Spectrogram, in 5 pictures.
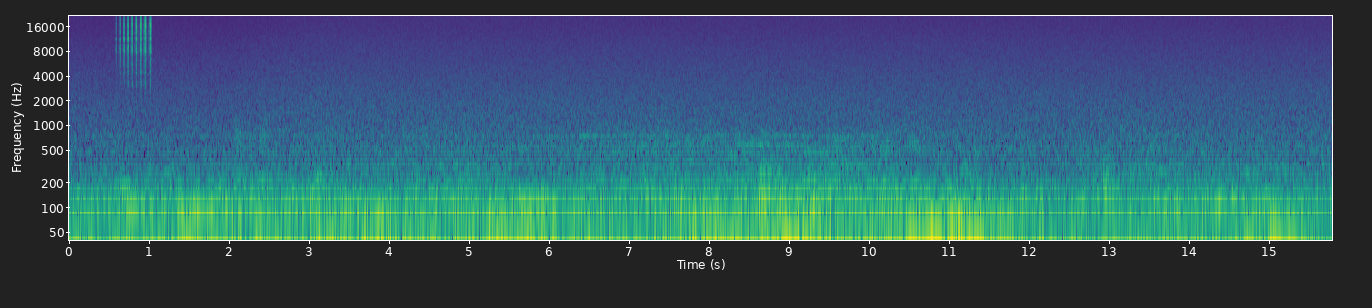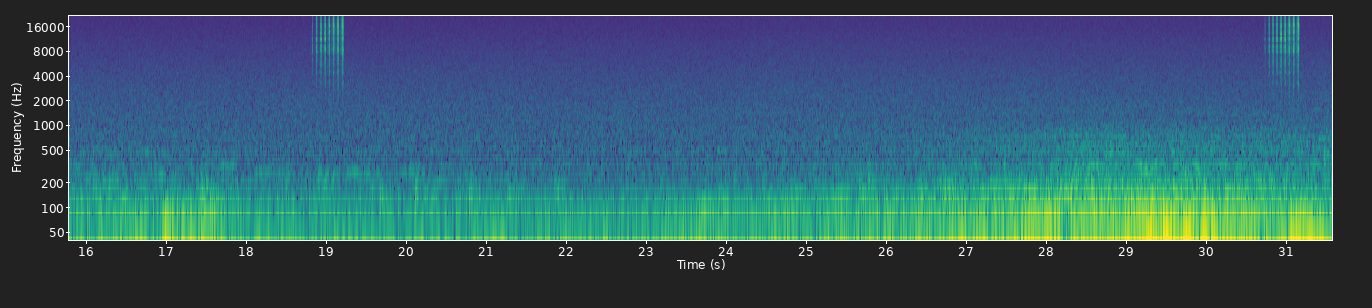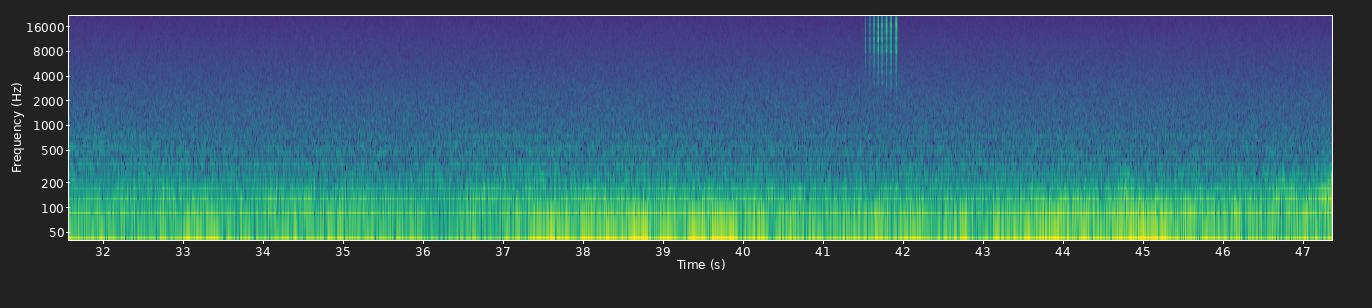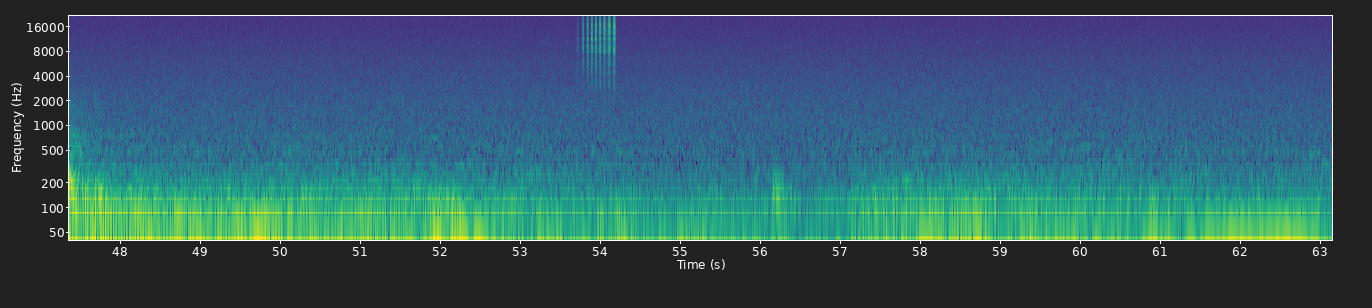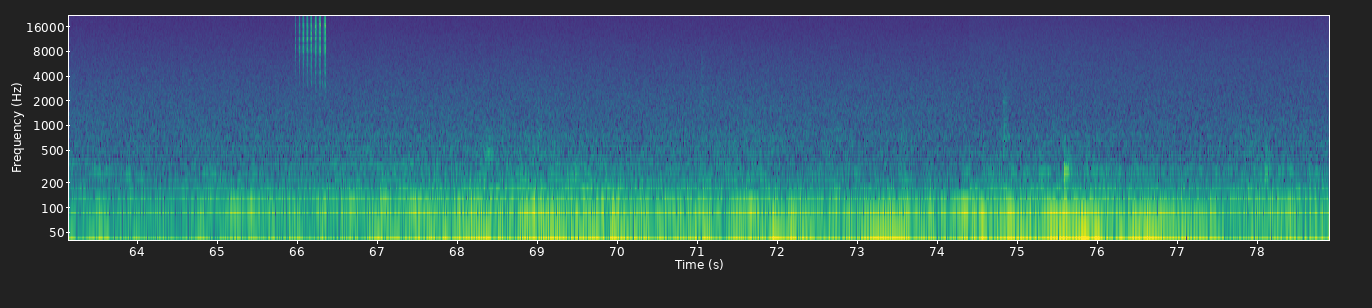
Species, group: Euthystira brachyptera
Orthoptera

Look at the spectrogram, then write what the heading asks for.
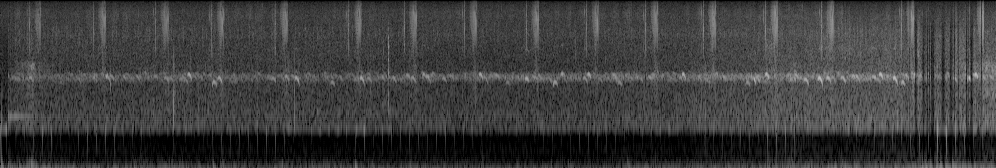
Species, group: Antaxius spinibrachius
Orthoptera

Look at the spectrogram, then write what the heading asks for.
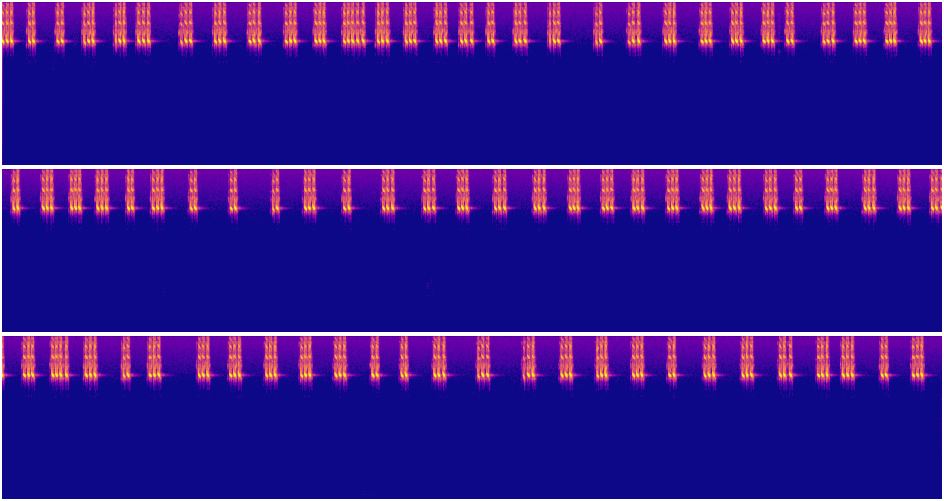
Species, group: Acheta domesticus
Orthoptera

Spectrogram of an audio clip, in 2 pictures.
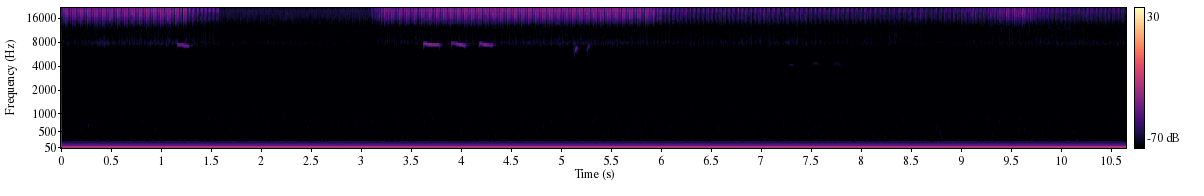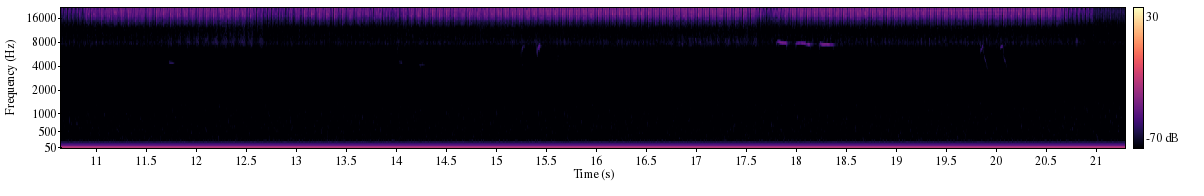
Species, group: Conocephalus fuscus
Orthoptera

